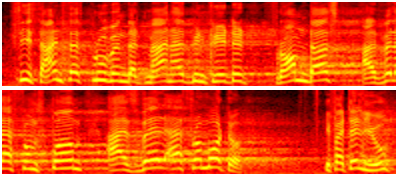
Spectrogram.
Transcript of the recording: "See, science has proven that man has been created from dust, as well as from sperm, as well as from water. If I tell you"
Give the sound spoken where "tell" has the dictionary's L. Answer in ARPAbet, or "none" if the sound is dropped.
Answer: L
